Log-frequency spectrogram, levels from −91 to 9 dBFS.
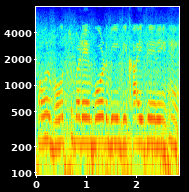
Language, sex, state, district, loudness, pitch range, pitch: Hindi, female, Haryana, Jhajjar, -13 LUFS, 210-220 Hz, 210 Hz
